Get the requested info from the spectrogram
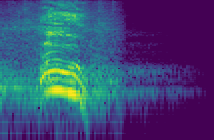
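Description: A shouted 'ahoo'-style war cry whose pitch rises and then falls, echoing as it dies away about a second in. It is the last of three such shouts in quick succession.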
